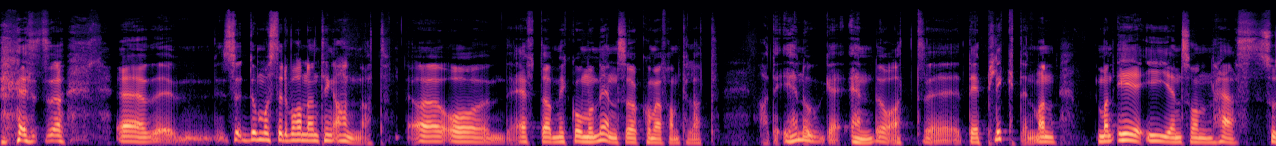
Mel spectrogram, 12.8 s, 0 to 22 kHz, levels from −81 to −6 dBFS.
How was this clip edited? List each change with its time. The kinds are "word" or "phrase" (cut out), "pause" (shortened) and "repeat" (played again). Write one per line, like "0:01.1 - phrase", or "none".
none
